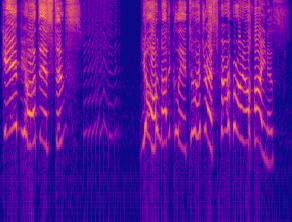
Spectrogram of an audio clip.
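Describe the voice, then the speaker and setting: A man's voice: very high voice, lively intonation, drawn-out words, sharp tone, heavily acted. A man voicing a stern royal guard who barks commands, over game music. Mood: commanding. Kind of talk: let's play voice acting.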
